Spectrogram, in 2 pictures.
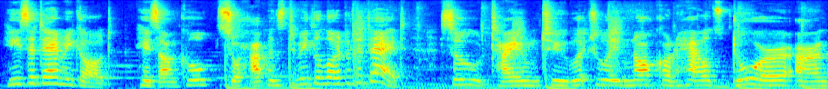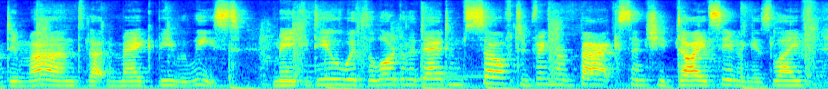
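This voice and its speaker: A woman's voice: mid-range voice, normal speed, hardly any pauses. A woman host reading a scripted video essay in an opinionated, emphatic way. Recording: music playing behind the voice.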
